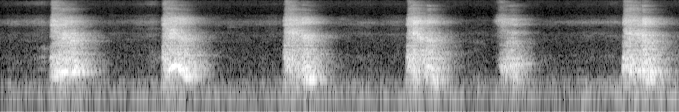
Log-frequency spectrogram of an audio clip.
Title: patches coughing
